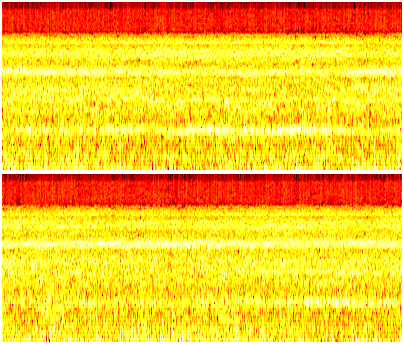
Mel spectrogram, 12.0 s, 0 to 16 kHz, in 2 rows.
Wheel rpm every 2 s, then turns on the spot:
230, 220, 220, 220, 220, 230.
none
